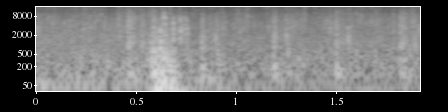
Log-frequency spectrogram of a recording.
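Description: A fire burns and crackles.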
